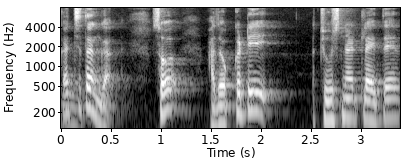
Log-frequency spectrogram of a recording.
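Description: Over a quiet background, a man talks. His pitch swings very widely. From Andhra Pradesh, East Godavari (Mandapeta); Andhra Pradesh, India. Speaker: pharma education company chairman. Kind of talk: interview. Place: home room. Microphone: lapel.

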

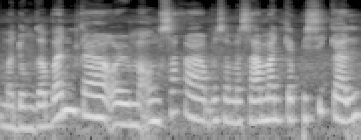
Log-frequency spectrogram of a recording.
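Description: Speaking at a fairly slow pace, a woman has medium pitch and ordinary pitch variation. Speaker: vlogger. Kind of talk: casual commentary vlog. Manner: halting, stumbling over words.

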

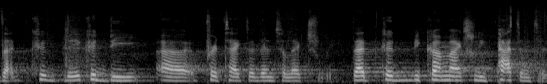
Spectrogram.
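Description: Speaking at a fairly slow pace, a woman talks with a Quebec French accent. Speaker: science journalist and conference moderator. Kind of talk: panel moderation. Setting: stage with audience. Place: stage.

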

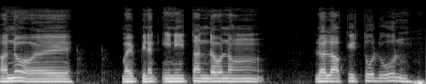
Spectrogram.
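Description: Recorded with a dry, close sound and no echo, a man speaks at a very slow pace in a fairly high pitch. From Bohol, Philippines. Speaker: complainant on a public-service show. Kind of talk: complaint interview.

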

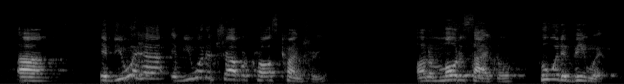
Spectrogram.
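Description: An American accent with long, frequent pauses and audible room echo. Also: man, high pitch for a man. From US South (Louisiana). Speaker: interview show host. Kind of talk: casual interview conversation. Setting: video call livestream. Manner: halting, repeats words. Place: home room.

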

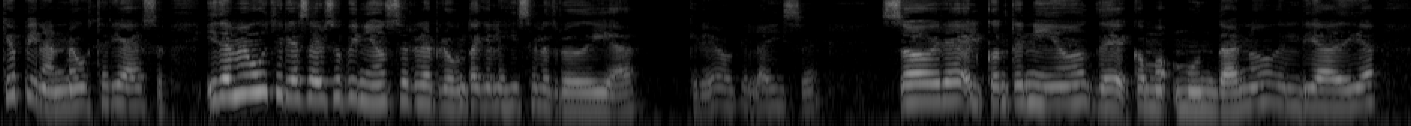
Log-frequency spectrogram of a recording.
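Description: With a dark, mellow tone, a woman speaks at a medium pitch and a fairly quick pace. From Chile. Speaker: lifestyle vlogger. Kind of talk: casual vlog talk to camera. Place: home room. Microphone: phone near.

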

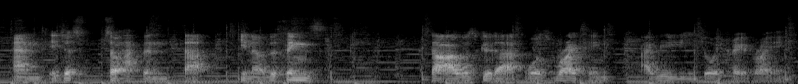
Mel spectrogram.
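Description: Clear music plays behind a man who talks at a moderate pace with long, frequent pauses. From West London. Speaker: freelance film director. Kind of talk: interview answer. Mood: relaxed, reflective. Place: home room.

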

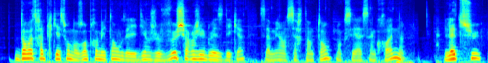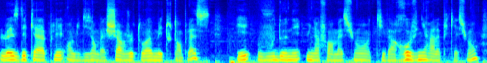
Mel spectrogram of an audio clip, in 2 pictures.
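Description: Faint music plays in the background of speech at a moderate pace with ordinary pitch variation. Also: man. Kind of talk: tutorial.

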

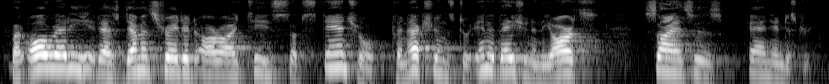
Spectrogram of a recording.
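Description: Over a quiet background, a high-pitched man speaks at a moderate pace with ordinary pitch variation and big swings in loudness. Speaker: ceremony host or university official. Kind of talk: formal ceremony speech. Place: hall. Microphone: podium.

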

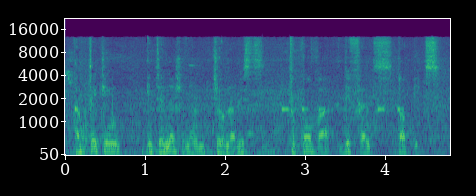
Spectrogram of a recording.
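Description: There is noticeable background noise. A man talks at a fairly slow pace. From DR Congo. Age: 50s. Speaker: journalism fixer. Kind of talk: documentary interview. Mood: calm, reflective. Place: garden. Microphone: lapel.

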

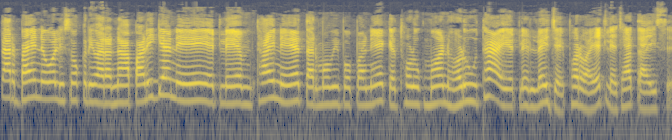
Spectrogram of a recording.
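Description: Putting on a squeaky character voice at an extremely high pitch, a woman talks at a fairly quick pace in a dry, close sound with no echo. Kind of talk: family comedy sketch. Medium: comedy sketch. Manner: teasing, dismissive.

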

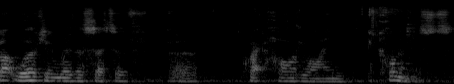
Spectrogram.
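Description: A woman speaks at a moderate speed while noticeable noise sits in the background. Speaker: professor. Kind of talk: lecture. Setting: lecture hall with microphone.

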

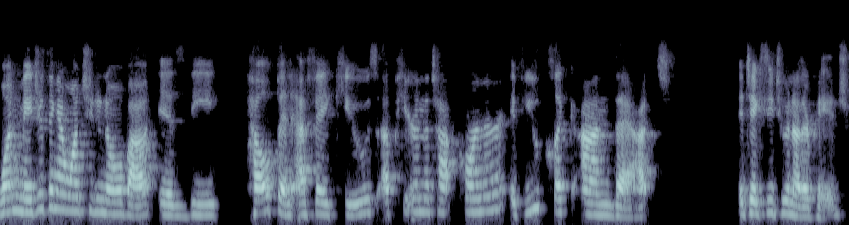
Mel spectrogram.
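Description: Against a quiet background, a woman speaks at a moderate pace with lively intonation. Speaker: online fitness coach leading a training call. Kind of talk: tutorial on a group coaching call. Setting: video call with screen sharing. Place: home room. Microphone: video call.

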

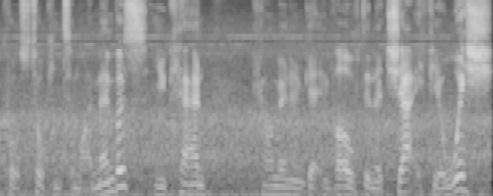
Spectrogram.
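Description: Recorded dry with no echo but with noticeable background noise, a man talks at a moderate pace. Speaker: live stream host. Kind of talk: live planespotting commentary. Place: open country.

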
